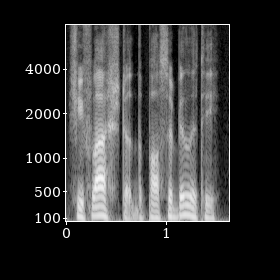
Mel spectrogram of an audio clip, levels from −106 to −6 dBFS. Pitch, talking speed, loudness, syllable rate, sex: 110 Hz, 185 wpm, -19 LUFS, 6.7 syllables/s, male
